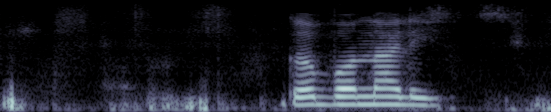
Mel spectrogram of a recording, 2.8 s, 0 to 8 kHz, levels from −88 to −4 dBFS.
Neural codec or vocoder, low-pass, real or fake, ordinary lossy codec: codec, 16 kHz, 0.9 kbps, LongCat-Audio-Codec; 7.2 kHz; fake; AAC, 32 kbps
